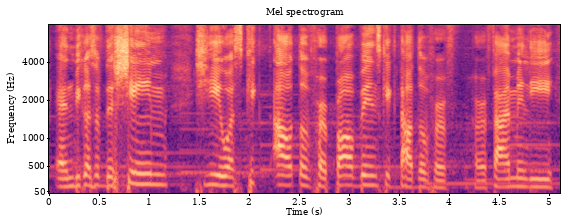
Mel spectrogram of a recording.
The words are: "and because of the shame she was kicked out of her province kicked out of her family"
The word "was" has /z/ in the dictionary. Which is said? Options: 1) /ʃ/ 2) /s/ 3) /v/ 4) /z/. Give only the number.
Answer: 2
